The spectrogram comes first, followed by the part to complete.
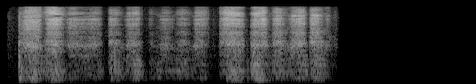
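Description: Pen scratching across paper in two runs of quick strokes, stopping suddenly after about a second and a half.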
